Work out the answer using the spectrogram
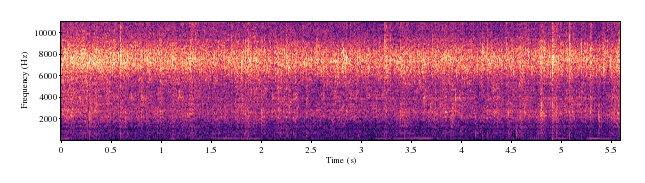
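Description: Shallots, crushed garlic, curry leaves and cumin seeds sizzling steadily in hot oil in a pan, an even high hiss.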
